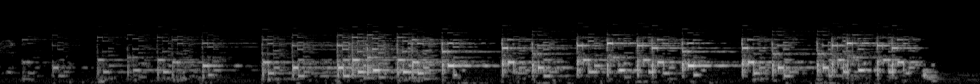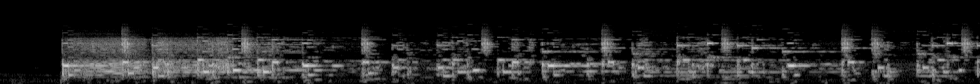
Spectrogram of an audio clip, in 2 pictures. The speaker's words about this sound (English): Stick around to the end for some good, and enjoy the theme song that I recorded from my cell phone.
